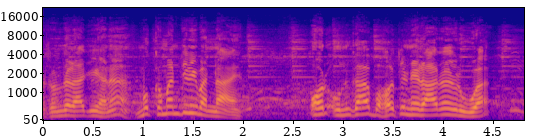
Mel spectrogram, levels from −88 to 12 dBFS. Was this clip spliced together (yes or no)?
yes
